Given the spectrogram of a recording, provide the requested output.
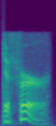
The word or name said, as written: defer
